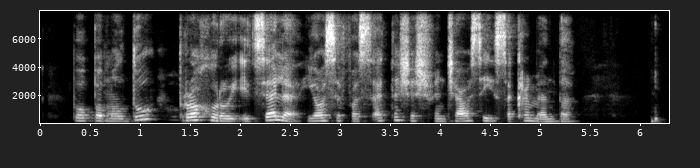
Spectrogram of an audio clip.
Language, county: Lithuanian, Vilnius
